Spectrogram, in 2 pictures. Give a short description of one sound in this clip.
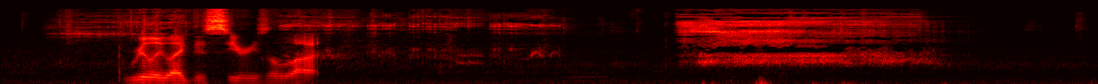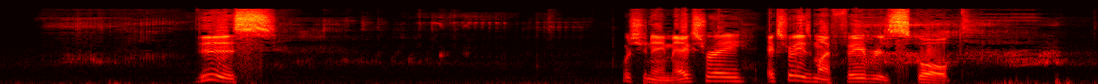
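An electronic toy dinosaur roars and growls through a small speaker.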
